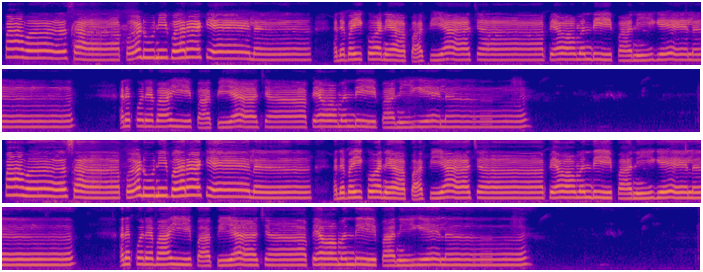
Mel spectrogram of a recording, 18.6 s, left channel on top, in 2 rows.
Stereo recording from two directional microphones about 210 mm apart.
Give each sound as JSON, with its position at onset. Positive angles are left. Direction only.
{"t": 0.1, "sound": "female singing", "side_deg": -20}
{"t": 5.2, "sound": "speech", "side_deg": -20}
{"t": 9.1, "sound": "music", "side_deg": -60}
{"t": 9.5, "sound": "speech", "side_deg": -20}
